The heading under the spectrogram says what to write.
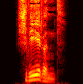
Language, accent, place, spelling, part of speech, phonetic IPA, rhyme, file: German, Germany, Berlin, schwärend, verb, [ˈʃvɛːʁənt], -ɛːʁənt, De-schwärend.ogg
- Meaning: present participle of schwären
